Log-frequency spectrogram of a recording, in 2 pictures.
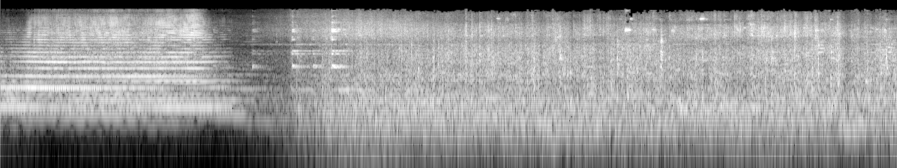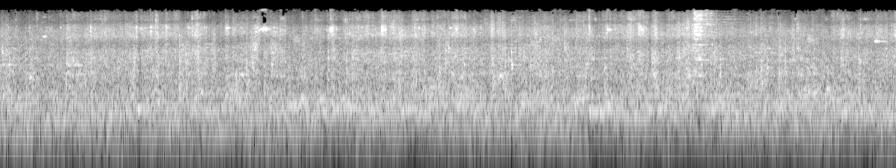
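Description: Diesel locomotive horn sounding one long blast that stops about three and a half seconds in. Then the locomotive passes close and freight cars roll by steadily, wheels clicking over the rail joints.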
